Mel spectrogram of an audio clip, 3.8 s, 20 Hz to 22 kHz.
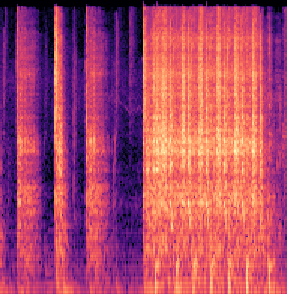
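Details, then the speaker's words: Used Chinese 125cc engine with a newly rewired harness: short starter bursts, then about three seconds of even cranking at roughly three beats a second that never catches. Crank, no start with no spark. "I wasn't paying attention to this at all. No spark, none at all."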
